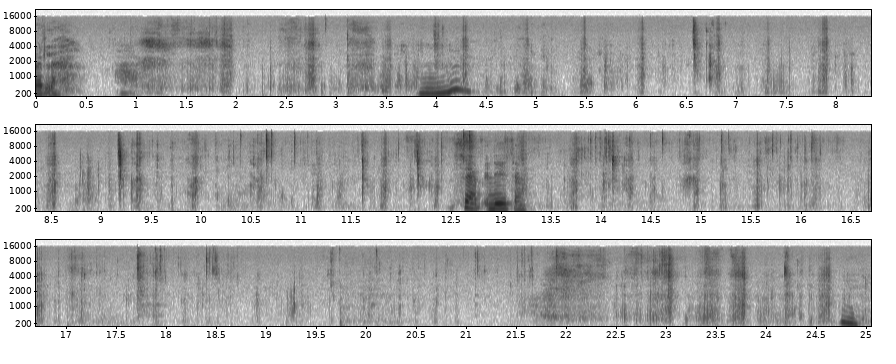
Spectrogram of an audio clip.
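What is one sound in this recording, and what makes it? A young woman slurps noodles close to a microphone.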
